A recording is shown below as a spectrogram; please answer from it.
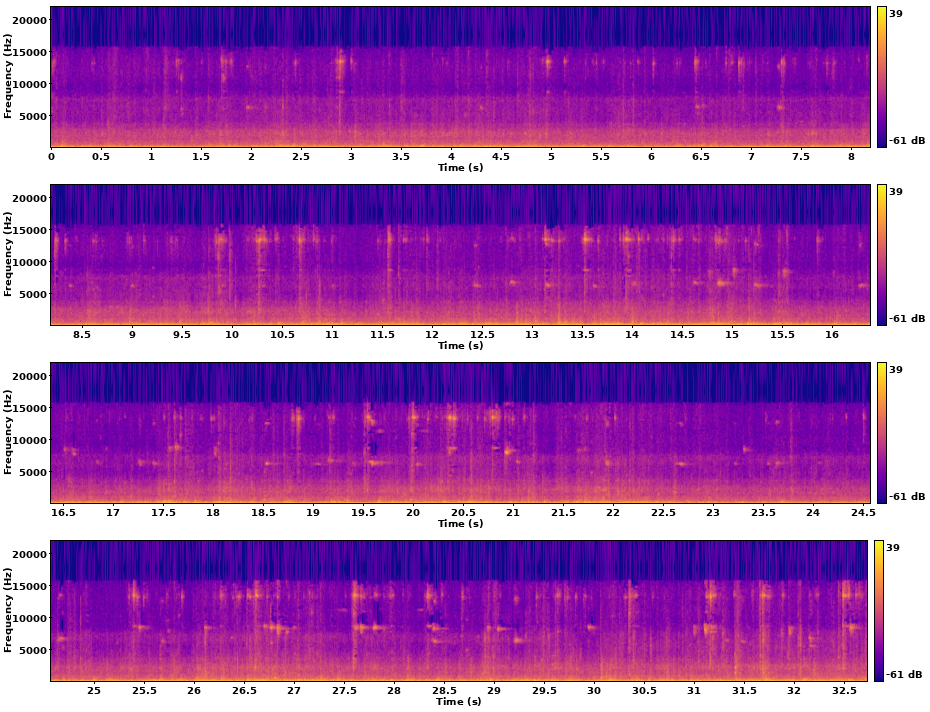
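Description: Jeep Wrangler driving slowly over a rough dirt track, heard from inside: a steady low rumble of engine and tyres, with scattered small clicks and knocks as the vehicle jolts over the ruts.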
